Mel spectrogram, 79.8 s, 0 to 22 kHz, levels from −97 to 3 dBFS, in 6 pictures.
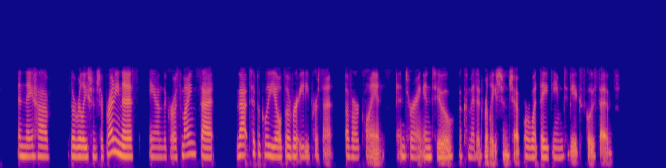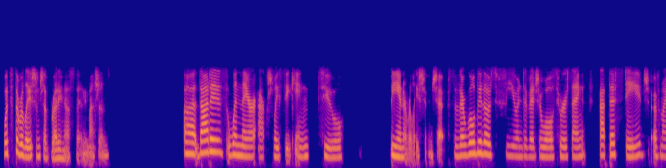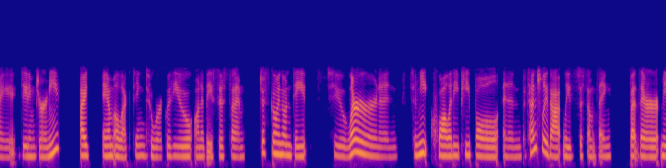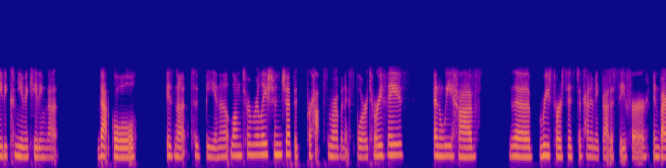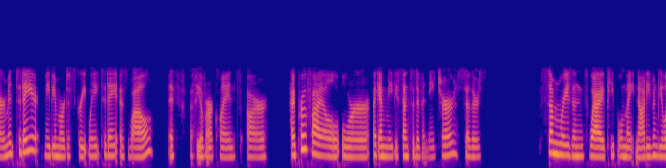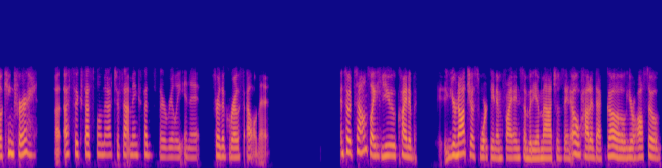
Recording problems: high frequencies cut off; severe; nothing above 4.5 kHz

